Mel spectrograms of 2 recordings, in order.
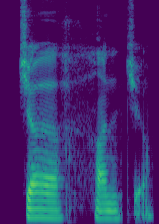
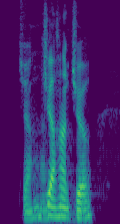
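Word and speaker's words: Tjahjanto: VHS 2 features a largely different group of directors: Jason Eisner, Gareth Evans, Timo Tajanto. I'm sorry if I mispronounced that. – I think it's Jahancho. – Jahancho.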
